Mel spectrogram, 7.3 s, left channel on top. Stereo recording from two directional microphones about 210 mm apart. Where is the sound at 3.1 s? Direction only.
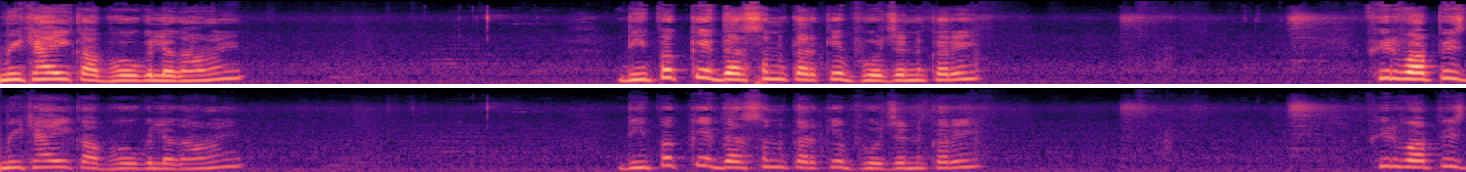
30° left (ahead or behind).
